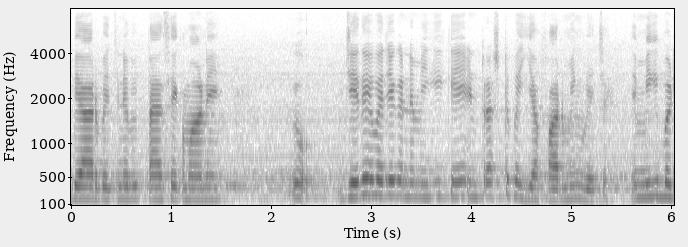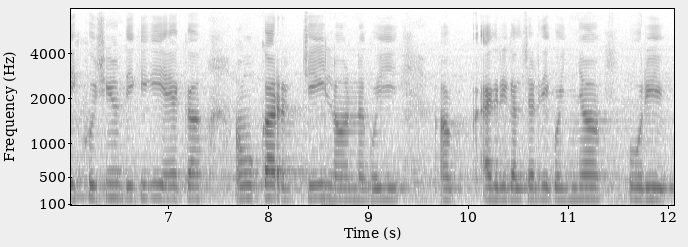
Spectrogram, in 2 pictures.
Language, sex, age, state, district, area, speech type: Dogri, male, 18-30, Jammu and Kashmir, Udhampur, rural, spontaneous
